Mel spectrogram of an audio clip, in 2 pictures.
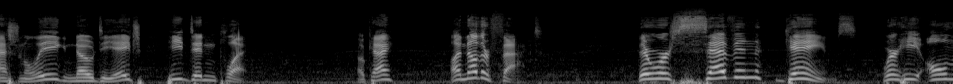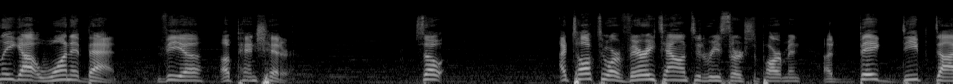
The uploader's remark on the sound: LIVE from Angels Stadium in Anaheim for MLB Opening Day!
